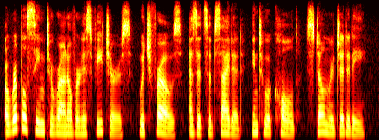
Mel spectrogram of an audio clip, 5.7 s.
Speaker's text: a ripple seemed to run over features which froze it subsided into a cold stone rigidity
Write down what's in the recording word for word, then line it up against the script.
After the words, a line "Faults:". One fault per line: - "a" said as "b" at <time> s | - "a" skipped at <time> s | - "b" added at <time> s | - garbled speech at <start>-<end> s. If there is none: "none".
a ripple seemed to run over his features which froze as it subsided into a cold stone rigidity
Faults:
- "his" added at 1.2 s
- "as" added at 2.8 s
